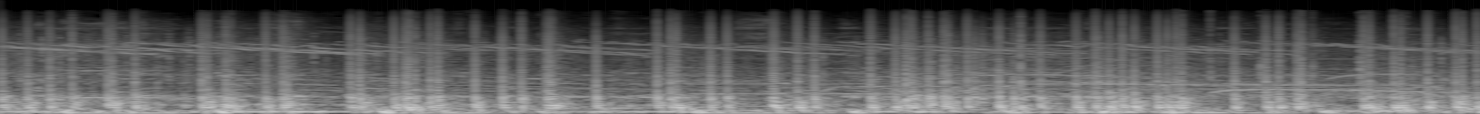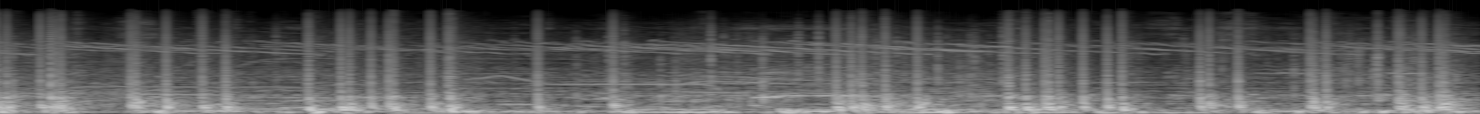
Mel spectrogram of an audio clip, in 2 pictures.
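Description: Fireworks display in a dense barrage, many bangs and crackles in quick succession.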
